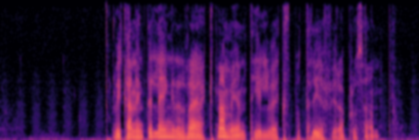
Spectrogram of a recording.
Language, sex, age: Swedish, female, 27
